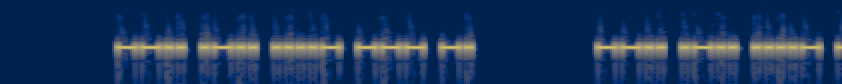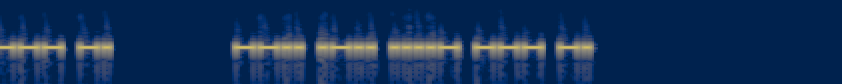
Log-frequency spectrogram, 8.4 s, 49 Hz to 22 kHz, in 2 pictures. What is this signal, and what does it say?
Morse code, heard as a keyed tone, about 37 wpm, 700 Hz. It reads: ZL4ON ZL4ON ZL4ON
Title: DXCC-100 Call Signs - 5 Characters - Repeated 3x - 40wpm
